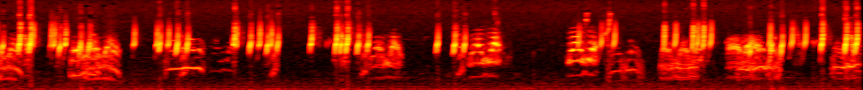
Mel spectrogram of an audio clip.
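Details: Quail chatter in a noisy flock: loud clusters of sharp high chirps and raspy, buzzy squawks, separated by a few quieter gaps of about half a second.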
